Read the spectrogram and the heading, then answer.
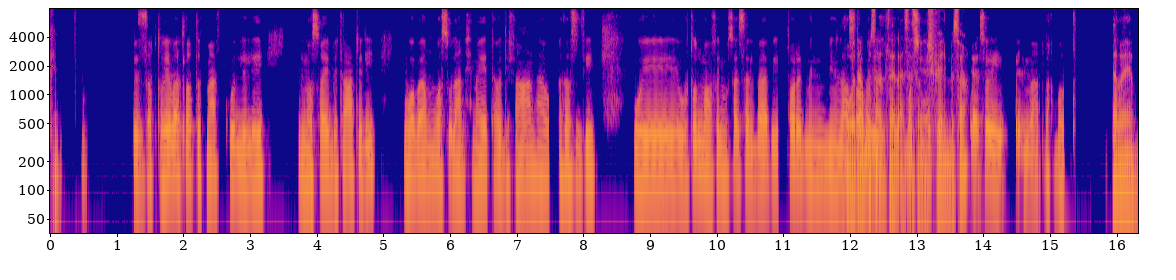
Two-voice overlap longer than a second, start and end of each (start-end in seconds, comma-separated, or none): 11.9-13.2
